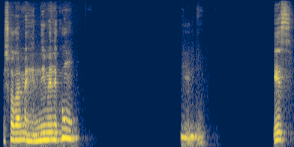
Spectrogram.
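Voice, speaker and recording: A male teacher from India leads a spoken-English class. He drills each word slowly and repeats it, poses questions and answers them himself, and adds short check-ins throughout to keep students with him. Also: high voice, creaky, darkish tone. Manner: repeats words slowly, asks and answers his own questions; frequent checking-in tag phrases.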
